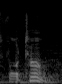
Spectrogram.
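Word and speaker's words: Fortemps: that of House Forton. You've won us much honor, my friend. The S is also silent.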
